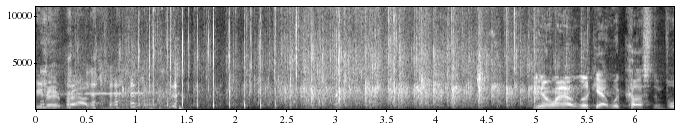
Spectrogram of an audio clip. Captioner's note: applause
